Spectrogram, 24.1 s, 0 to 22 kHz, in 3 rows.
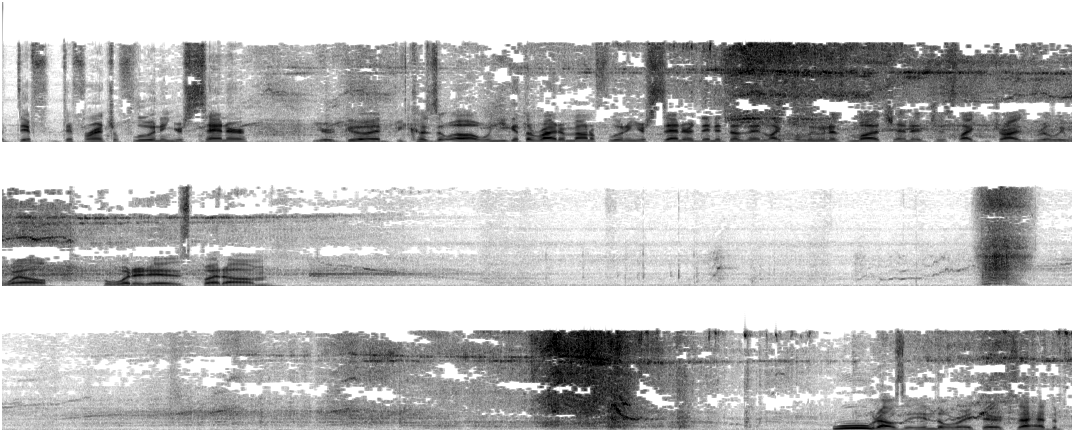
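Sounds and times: rc truck motor whine: 0:00.0 - 0:24.0
rc truck braking hard: 0:01.3 - 0:11.9, 0:14.4 - 0:24.0.

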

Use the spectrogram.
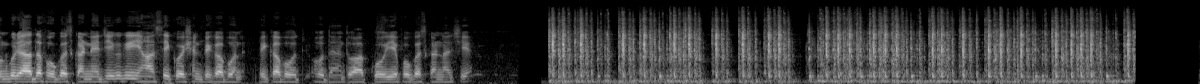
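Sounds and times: typewriter keys clattering: 0:05.5 - 0:11.4.

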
